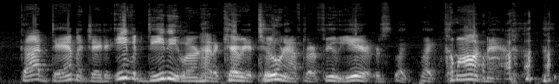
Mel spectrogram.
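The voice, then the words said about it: Imitates another person's voice. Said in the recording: “impersonations I could do of him”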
